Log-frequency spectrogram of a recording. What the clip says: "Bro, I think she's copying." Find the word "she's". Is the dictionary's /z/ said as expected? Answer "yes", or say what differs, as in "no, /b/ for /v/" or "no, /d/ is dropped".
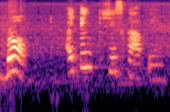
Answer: no, /s/ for /z/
